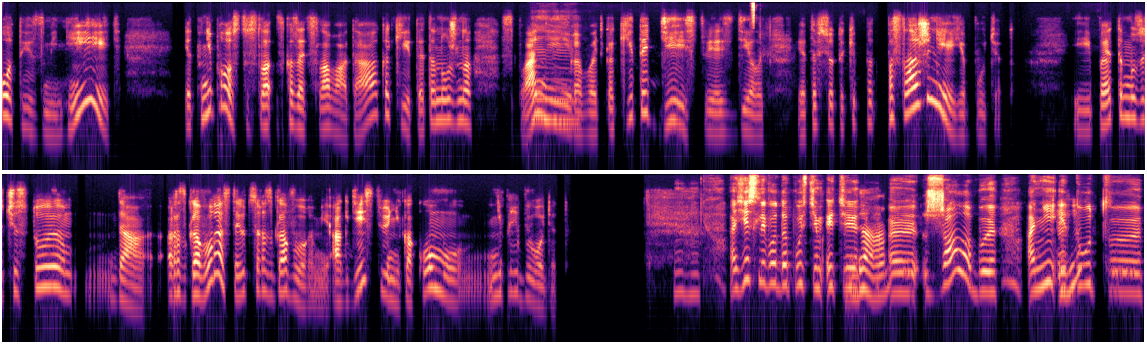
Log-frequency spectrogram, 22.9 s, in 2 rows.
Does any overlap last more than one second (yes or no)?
no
